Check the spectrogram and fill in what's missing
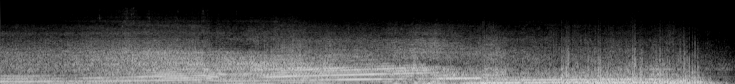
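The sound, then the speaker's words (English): A TRX pickup truck, not a V8, accelerates hard from a stoplight, recorded from a car following it: its engine note climbs, dips briefly at a gear change, then climbs again before leveling off, with loud wind buffeting the microphone throughout. “It is basically the TRX taking off from a stoplight.”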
